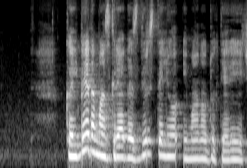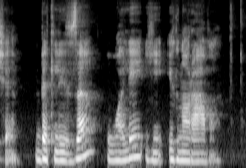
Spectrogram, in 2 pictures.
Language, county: Lithuanian, Šiauliai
